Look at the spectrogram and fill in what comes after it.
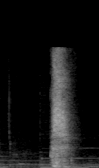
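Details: A veterinarian imitates a dog's sneeze to show owners how to tell a sneeze apart from other abnormal breathing sounds such as a cough or reverse sneezing.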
